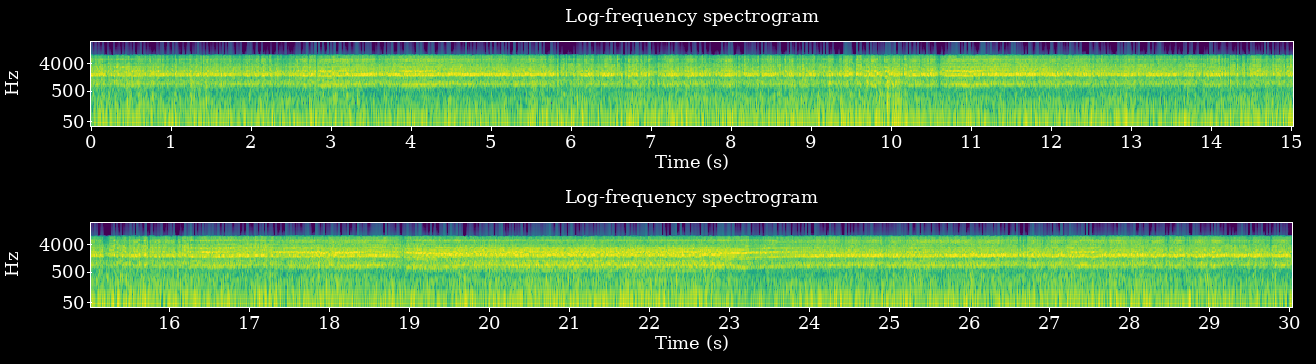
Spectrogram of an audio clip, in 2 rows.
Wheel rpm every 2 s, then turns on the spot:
230, 230, 230, 230, 230, 230, 230, 230, 220, 210, 200, 200, 230, 230, 230.
none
